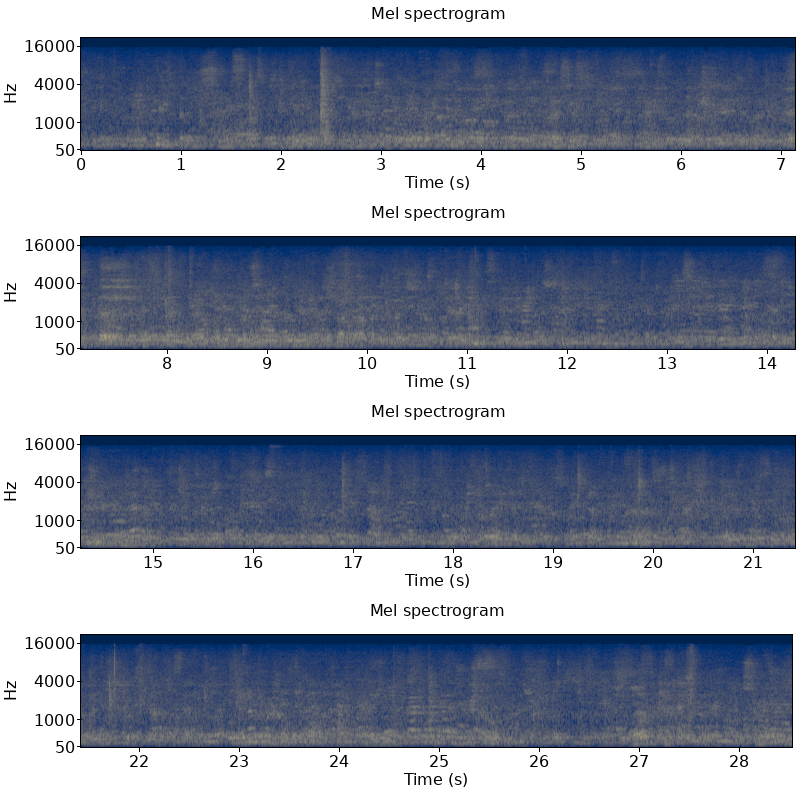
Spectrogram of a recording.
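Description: A middle-aged woman speaks calmly into a microphone in an echoing room.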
